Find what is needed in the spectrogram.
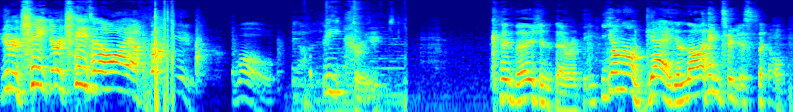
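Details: Adult speaker; Tourette syndrome vocal tics (coprolalia).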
